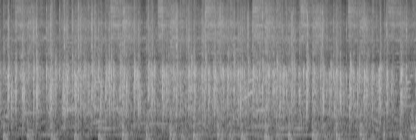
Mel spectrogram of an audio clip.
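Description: Loud dance music with a steady kick-drum beat playing over the club's sound system.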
